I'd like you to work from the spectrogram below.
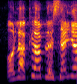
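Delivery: high preacher's call; rallying shout. Real, not acted. Preacher urges congregation to applaud the Lord, rallying shout. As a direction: call the whole church to praise.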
